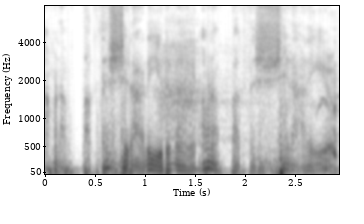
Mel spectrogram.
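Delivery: hushed, secret whisper, very close. Retelling what a guy kept saying in their ear: imitating a whisper. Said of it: "whisper in my ear".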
